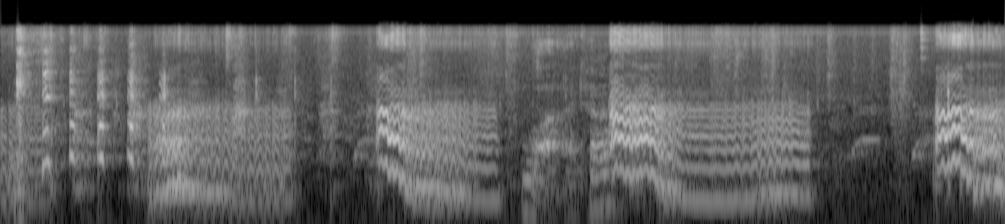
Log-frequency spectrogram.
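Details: Two-week-old puppies whimpering and yelping indoors: high, wavering, tonal cries in several long bursts, rising and falling in pitch, with a woman talking nearby.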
